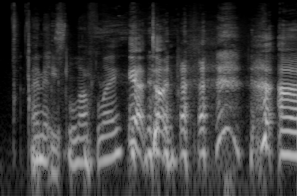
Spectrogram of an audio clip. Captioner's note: laughing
